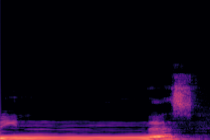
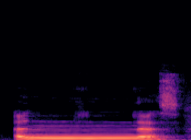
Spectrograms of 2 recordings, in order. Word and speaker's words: النَّاسِ: So we hold the noon. بِرَبِّن, hold, بِرَبِّن, then let go. قُلْ أَعُوذُ بِرَبِّ النَّاسِ, بِرَبِّ النَّاسِ.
